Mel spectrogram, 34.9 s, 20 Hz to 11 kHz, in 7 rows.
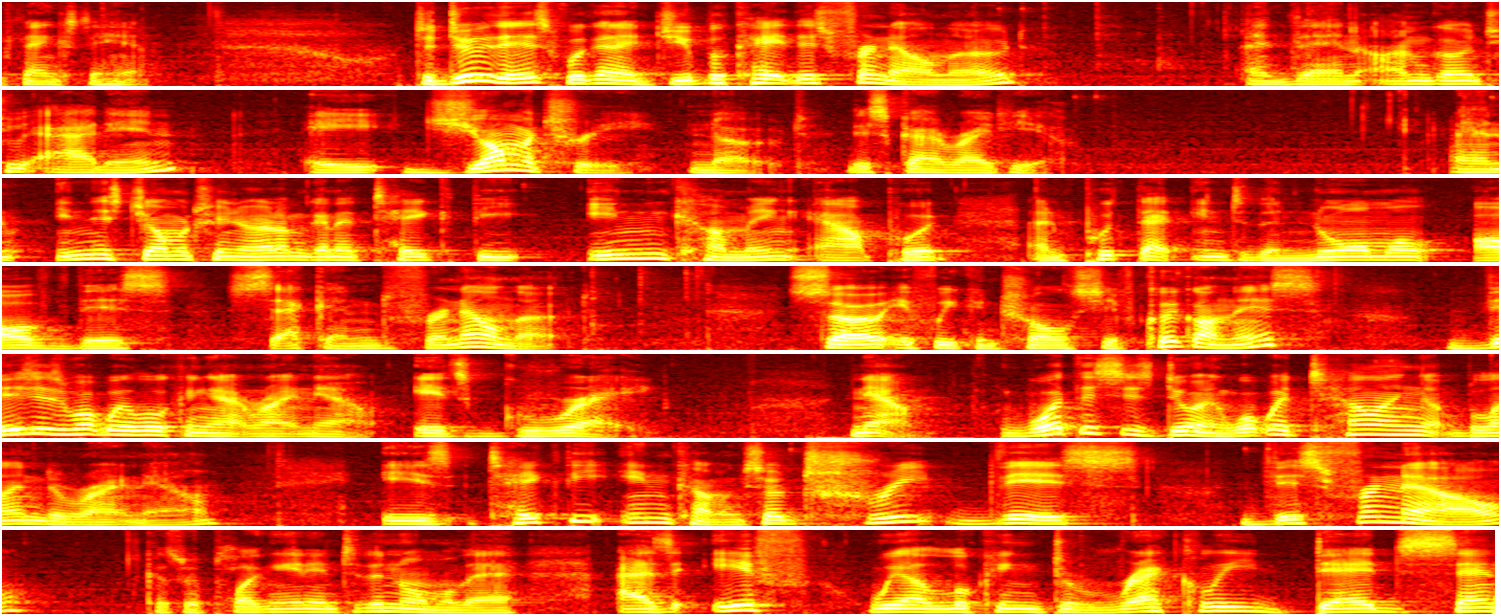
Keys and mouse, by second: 4.1 shift+a, 11.6-13.5 drag, 18.8-20.3 drag, 24.5-26.2 drag, 26.2-27.5 middle drag, 27.5-28.2 drag, 29.0-30.8 drag, 33.7-34.9 middle drag.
